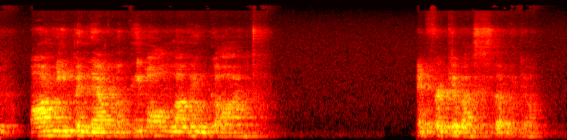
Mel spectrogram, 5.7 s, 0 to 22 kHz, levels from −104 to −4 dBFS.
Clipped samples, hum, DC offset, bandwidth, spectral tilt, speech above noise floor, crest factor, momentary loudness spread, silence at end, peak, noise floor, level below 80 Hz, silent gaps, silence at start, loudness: under 0.1%; none; under 0.1%; 18.5 kHz; -5 dB/octave; 38 dB; 20 dB; 16 LU; 0.25 s; -14 dBFS; -69 dBFS; -78 dBFS; none; 0 s; -32 LUFS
